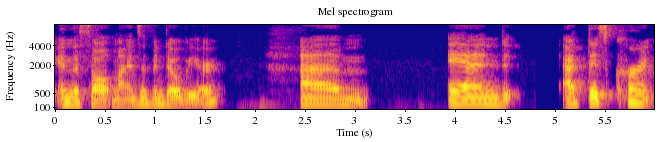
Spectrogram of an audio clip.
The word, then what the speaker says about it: Endovier: into the audio books though but it is endovier it's endovier I know it's endovier but it's spelled I eer at the end I automatically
